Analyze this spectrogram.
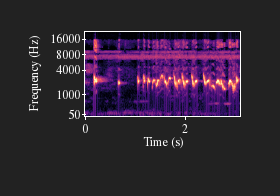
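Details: Sooty-headed bulbul lure song for a kept bird: two single sharp notes, then a quick, chattering run of wavering chirps lasting two seconds, over a low background rumble.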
